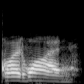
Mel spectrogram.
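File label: sees enemy killed, swat female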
